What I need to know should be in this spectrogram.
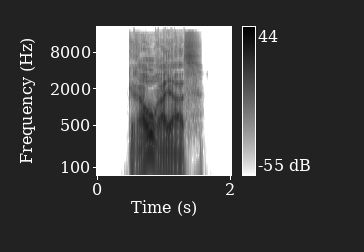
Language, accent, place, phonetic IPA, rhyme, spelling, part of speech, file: German, Germany, Berlin, [ˈɡʁaʊ̯ˌʁaɪ̯ɐs], -aʊ̯ʁaɪ̯ɐs, Graureihers, noun, De-Graureihers.ogg
- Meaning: genitive singular of Graureiher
